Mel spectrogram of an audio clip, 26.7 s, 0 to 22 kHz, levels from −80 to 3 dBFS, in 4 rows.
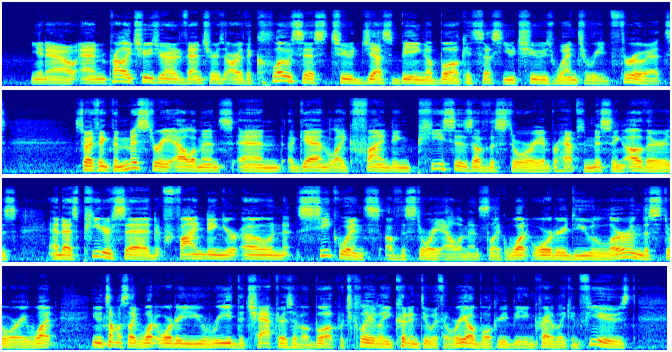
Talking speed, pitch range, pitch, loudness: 205 wpm, 105-125 Hz, 115 Hz, -19 LUFS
